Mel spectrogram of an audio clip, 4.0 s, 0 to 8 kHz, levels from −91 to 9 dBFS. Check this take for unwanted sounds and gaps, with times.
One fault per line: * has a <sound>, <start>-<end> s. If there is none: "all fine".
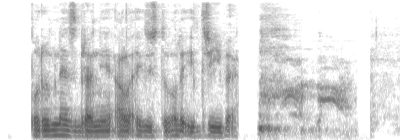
* has a laugh, 2.6-3.6 s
